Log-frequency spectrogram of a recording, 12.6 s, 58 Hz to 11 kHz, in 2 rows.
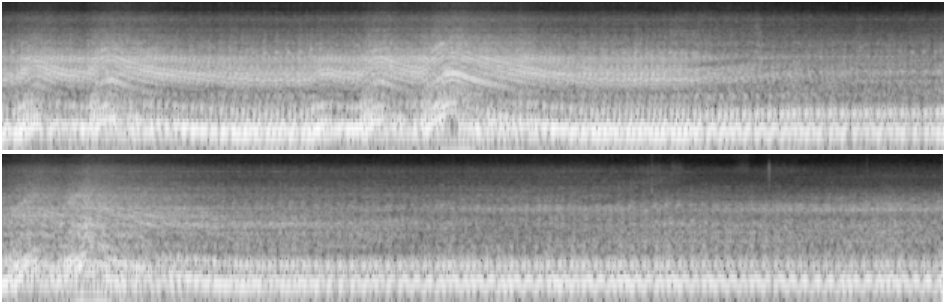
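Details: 1984 Honda Magna V30 V4 idling and revving: raspy buzz and clatter rising and falling with revs, from the clutch/crankcase area; rest of engine smooth and runs well, cause unknown.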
